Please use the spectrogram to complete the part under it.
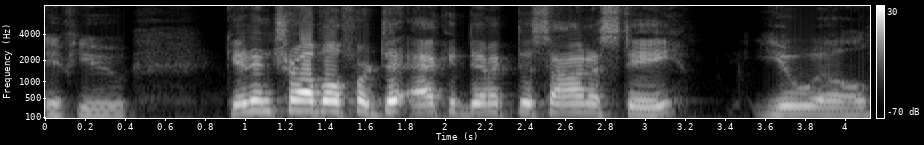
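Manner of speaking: loud projected lecturing tone. A lecturer recording a lecture speaks to students with a raised voice. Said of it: "Sorry for raising my voice".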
